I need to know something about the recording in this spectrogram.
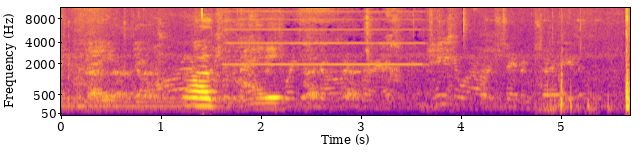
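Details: Alaskan Malamute Aurora, a three-year-old female, crying while waiting for her dinner indoors; two short wavering whines rising and falling, followed by quieter murmurs and a sharp click at the end.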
